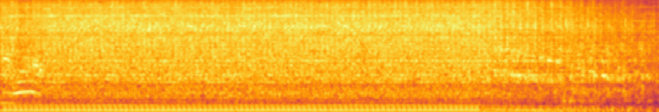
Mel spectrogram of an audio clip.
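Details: John Deere mower engine idling after oil change and converting the Easy Change filter to a regular oil filter; even, steady low beat, then slows and fades at shutoff, runs healthy.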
